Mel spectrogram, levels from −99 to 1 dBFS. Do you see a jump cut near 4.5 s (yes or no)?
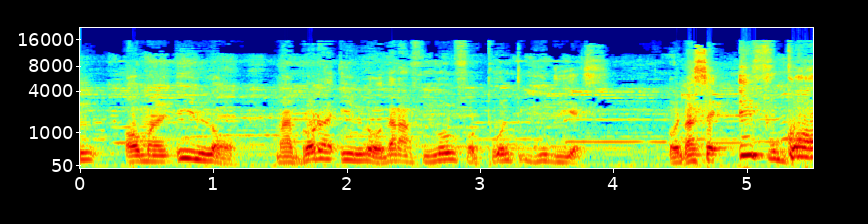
yes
